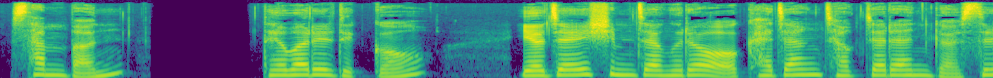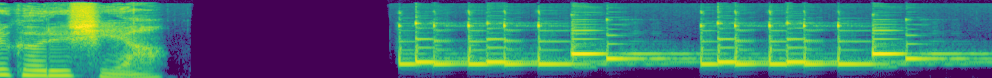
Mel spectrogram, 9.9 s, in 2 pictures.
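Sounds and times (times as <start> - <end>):
speech: 0.2 - 0.7, 1.3 - 5.8
telephone ringing with a bright electronic melody: 7.0 - 9.9.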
